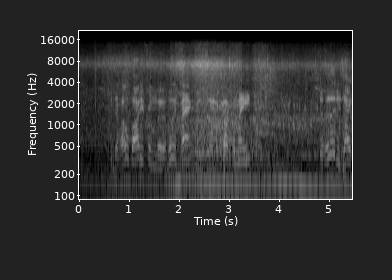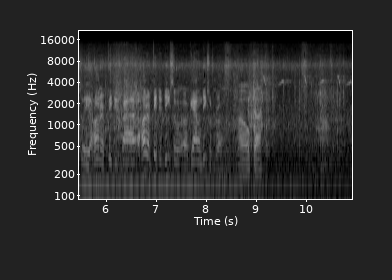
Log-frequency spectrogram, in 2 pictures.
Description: Man speaking with faint engine running in background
